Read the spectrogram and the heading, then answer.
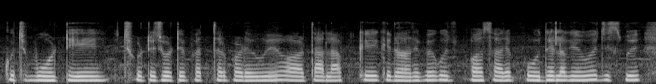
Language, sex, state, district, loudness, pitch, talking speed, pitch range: Hindi, female, Bihar, Lakhisarai, -16 LUFS, 195 Hz, 210 wpm, 190-200 Hz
